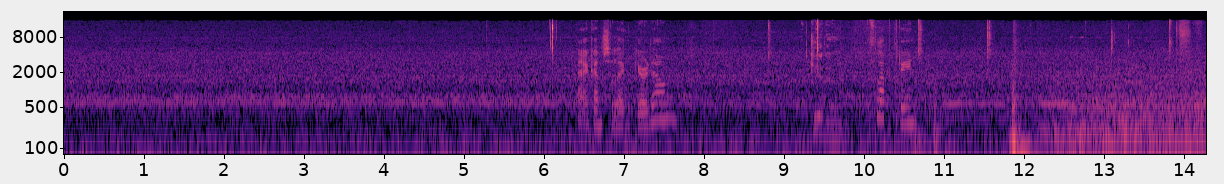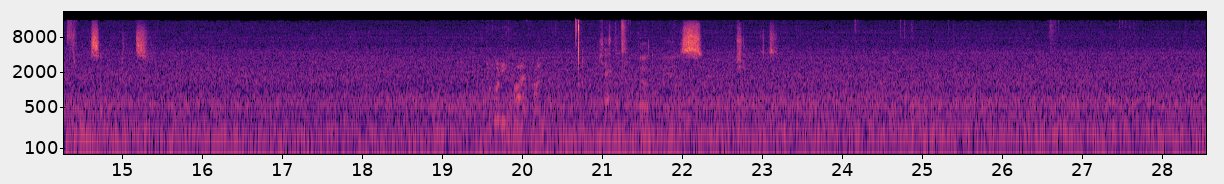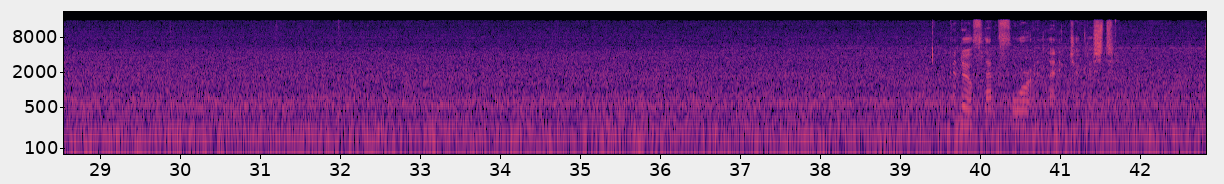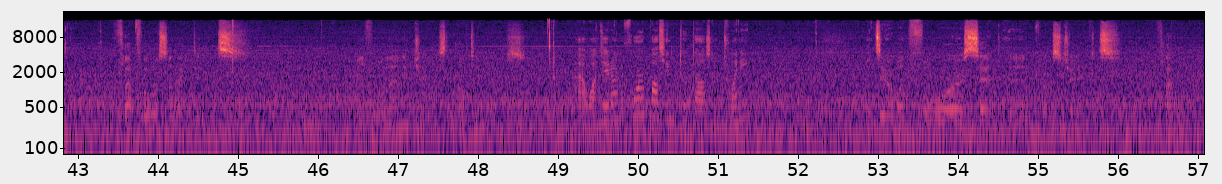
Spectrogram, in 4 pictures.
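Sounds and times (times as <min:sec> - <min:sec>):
low rumble in cockpit: 0:00.0 - 0:57.0
landing gear thump: 0:11.8 - 0:12.2.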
